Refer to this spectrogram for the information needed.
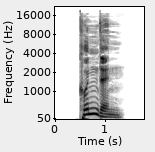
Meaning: female equivalent of Kunde
- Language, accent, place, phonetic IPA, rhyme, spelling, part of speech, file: German, Germany, Berlin, [ˈkʊndɪn], -ʊndɪn, Kundin, noun, De-Kundin.ogg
